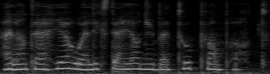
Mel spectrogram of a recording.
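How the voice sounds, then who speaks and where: Speaking at a fairly slow pace, the voice is soft-spoken. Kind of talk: audiobook reading, ASMR-style.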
